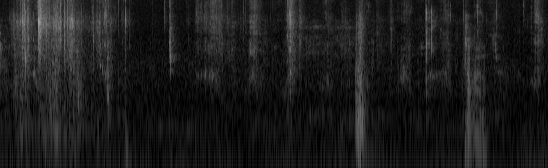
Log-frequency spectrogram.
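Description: Close-miked chewing and crunching of fried fast food, with crisp crackly bites, a dense run about half a second in and sharp single crunches later on.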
